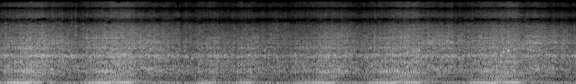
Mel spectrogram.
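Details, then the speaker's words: Honda Elite 80 (CH80) scooter after carb cleaning and hot-water soak of the diaphragm, warming up: even buzzing idle with gentle swells on throttle blips, no misses or knocks; fixed, cause uncertain between carb junk and stiff diaphragm. "So we fixed the issue. I'm not sure if there was just a little bit of junk in the carb or if it was that diaphragm that soaking it in the hot water kind of loosened it up, made it more flexible. I'm not quite sure, but glad we got it running good."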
